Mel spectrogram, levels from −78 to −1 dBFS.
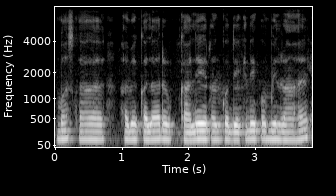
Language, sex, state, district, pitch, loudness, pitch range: Hindi, male, Bihar, Patna, 130 Hz, -15 LUFS, 125-130 Hz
